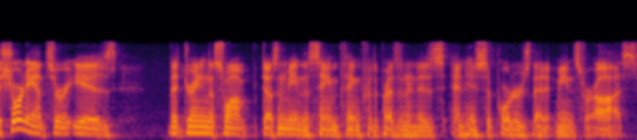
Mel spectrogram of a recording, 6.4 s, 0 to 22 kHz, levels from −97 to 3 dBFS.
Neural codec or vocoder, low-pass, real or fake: vocoder, 24 kHz, 100 mel bands, Vocos; 7.2 kHz; fake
